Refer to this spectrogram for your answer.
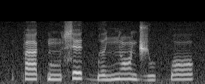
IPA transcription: p a˧ k͡p ũ˨ s ɛ˦ ɡ͡b ə˨ ɲ ɔ̃˧ d͡ʒ u˨ ɡ͡b ɔ˦

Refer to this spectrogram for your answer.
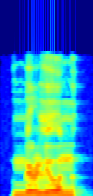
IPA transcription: mʲ ɔ ɭ lʲ o n

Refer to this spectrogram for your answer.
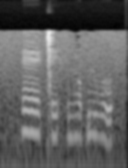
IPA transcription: ɛː ǀ e h ɯ ŋ ɔ ɓ ɯ β o

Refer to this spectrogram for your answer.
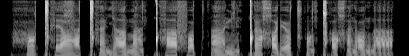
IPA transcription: h ɔ ǀʰ ɛ ʕ a ǀʰ ɐ̃ j a m ã ǃʰ a f ɔ t͡sʼ ã ɡʲ ɛ̃ ǃ ɐ χ ɔ ɾʲ ɔ t͡sʼ ɔ̃ ǀʰ ɔ χ ɐ̃ ɾ ɔ n a

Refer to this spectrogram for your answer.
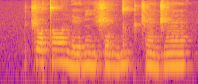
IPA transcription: t͡ʃ ɔ˧ t ɔ̃˧ n e˨ ɗ ĩ˨ ʃ ɛ˨ n d ũ˦ k t͡ʃ ɛ̃˧ d͡ʒ ɛ̃˦

